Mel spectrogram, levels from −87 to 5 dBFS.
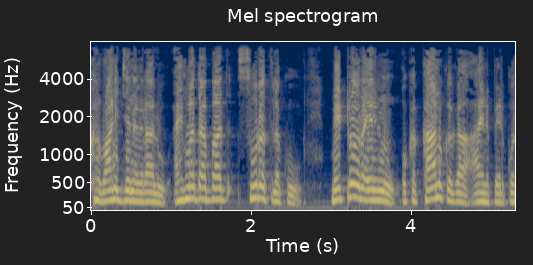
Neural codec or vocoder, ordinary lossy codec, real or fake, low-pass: none; none; real; 7.2 kHz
